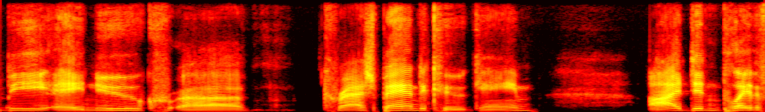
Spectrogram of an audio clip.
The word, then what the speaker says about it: Bandicoot: are aware of the this uh uh crash Bandai toot crash how do you say this name I'm trying to read it CRA Crash Bandicoot oh my God I love it um apparently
